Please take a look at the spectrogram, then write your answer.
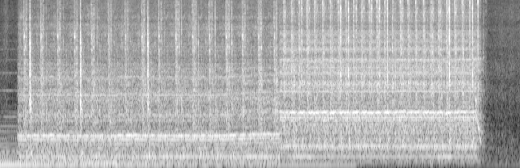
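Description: A sewing machine stitches an elastic casing on the top edge of an off-shoulder bell-sleeve top, a steady whirring rattle that shifts pitch partway through and then stops abruptly before a short silence.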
